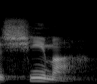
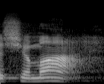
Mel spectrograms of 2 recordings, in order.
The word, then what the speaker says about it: Shema: Every good Jewish home would recite the Shema. That's how you say it if you're from Chicago. The Shema.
